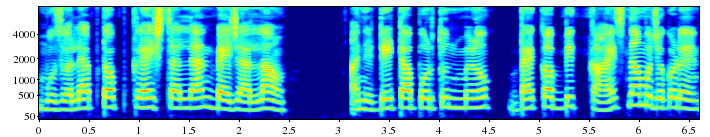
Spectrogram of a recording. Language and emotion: Goan Konkani, sad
